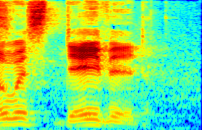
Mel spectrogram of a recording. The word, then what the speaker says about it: Luis David: Is that how you say it, though? Is it like Louis David? – Louis David. Okay. – Okay, so I'll just... – Louis David. – Yeah, that's how I would say it.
